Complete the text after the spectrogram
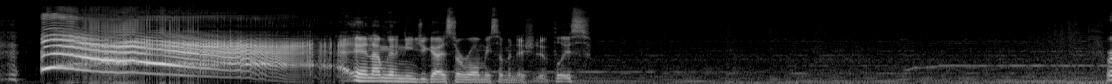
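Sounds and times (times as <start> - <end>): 
speech: 0.1 - 0.3, 3.5 - 6.0
creature's shriek: 0.4 - 3.5.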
